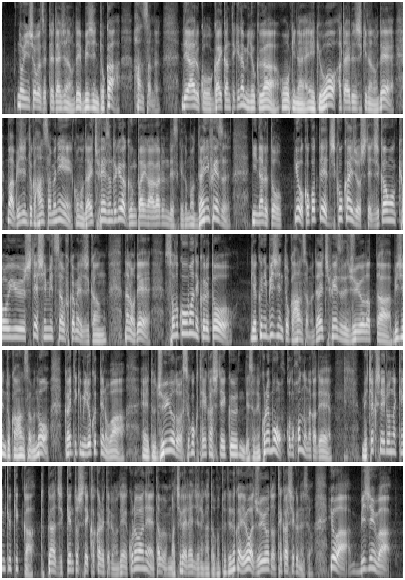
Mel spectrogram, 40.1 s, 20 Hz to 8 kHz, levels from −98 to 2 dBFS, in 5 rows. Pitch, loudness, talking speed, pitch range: 155 Hz, -17 LUFS, 405 characters per minute, 130-190 Hz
